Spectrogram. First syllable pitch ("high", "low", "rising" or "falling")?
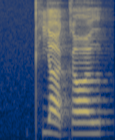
falling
